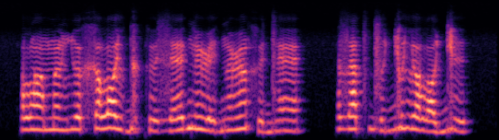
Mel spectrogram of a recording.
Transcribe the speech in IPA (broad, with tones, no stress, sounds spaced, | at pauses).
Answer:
lˠ ɐ̃˧ m œ̃˧ ʎ œ˧ x ɪ˧ lˠ œ˦˨ lʲ ɡ ɐ˧ k ʏ˨ z ɛ˨˦ ɡ ẽ˧ ɭ e˨ ɡ ə̃˧ ɭ ɐ̃˦ x ʏ˨ d͡z ɛ̃˧ | z a˦ t͡s d͡z ʊ˧ ɟ ʊ˦ lʲ ə˧ lˠ œ˨ ɟ ɪ˦˨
